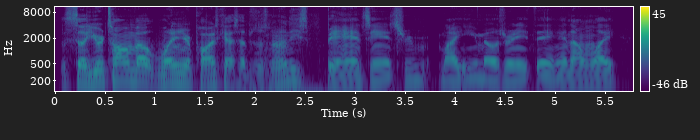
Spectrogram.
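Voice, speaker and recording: A man's voice: lowish voice, brisk, fairly bright tone, clear, resonant tone. A man of twenty-one, a college student and podcast guest, chatting casually and laughing often.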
